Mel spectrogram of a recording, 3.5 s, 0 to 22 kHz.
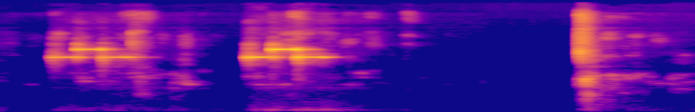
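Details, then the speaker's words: Continuous glucose monitor alarm from a sensor worn on the arm that is reading incorrectly, about 150 points off: two short high-pitched electronic beep bursts followed by a faint click. "Yeah, don't mind the beeping. That is my lovely glucose sensor that is not reading correctly right now."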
